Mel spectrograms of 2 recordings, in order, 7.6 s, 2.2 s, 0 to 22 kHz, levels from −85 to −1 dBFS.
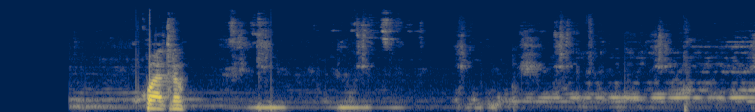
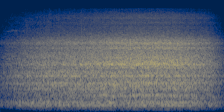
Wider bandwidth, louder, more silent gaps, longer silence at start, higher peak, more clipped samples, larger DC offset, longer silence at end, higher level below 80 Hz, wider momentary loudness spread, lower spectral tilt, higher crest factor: second, 14.5 kHz vs 17 kHz; about the same, -23 LUFS vs -23 LUFS; neither; first, 0.7 s vs 0 s; first, -2 dBFS vs -10 dBFS; neither; neither; about the same, 0 s vs 0 s; first, -62 dBFS vs -86 dBFS; first, 29 LU vs 10 LU; first, -6.5 dB/octave vs 0 dB/octave; first, 24 dB vs 16 dB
